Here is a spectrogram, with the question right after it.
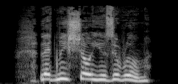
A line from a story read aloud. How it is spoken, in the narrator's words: begged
